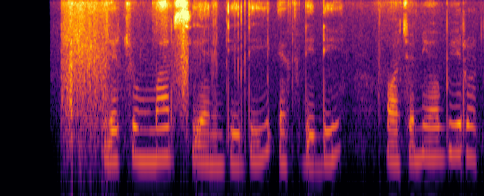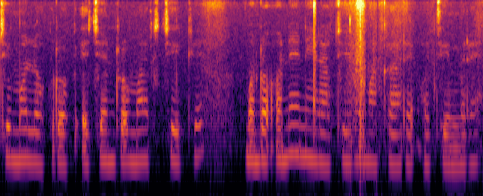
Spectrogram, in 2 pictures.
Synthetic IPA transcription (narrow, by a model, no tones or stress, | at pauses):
jot͡ʃuŋmarsiɛndidiɛfdidiɔwat͡ʃɔnɪobiɾotɪmɔlɔkɾoket͡ʃendɾomart͡ʃikemɔndɔ̰ʔɔnɛnɪɾatɪɾmakaɾɛʔɔtʰɪmɾɛ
